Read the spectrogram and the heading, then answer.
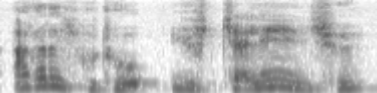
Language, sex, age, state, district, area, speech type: Kashmiri, male, 45-60, Jammu and Kashmir, Ganderbal, urban, spontaneous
